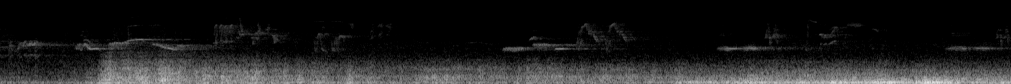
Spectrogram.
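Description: Birds chirping over a rushing noise that sets in suddenly about a second in, with a low rumble swelling near the end.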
